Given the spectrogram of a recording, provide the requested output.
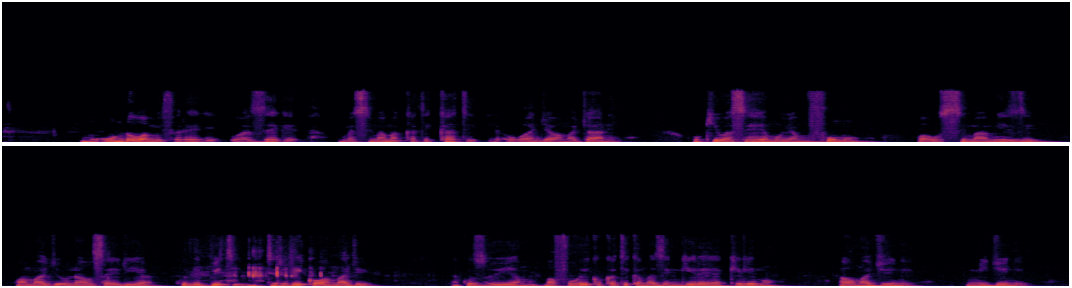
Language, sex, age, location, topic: Swahili, male, 18-24, Wajir, government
